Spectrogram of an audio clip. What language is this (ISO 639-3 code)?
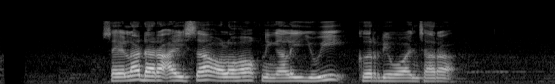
sun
